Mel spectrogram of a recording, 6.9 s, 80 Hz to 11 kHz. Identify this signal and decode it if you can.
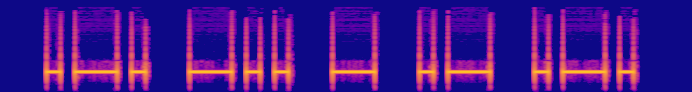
Morse code, heard as a keyed tone, about 8 wpm, 800 Hz. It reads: RDTAR
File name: LEZIONI / 3 MWRO / 3 MWR 8wpm 2444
